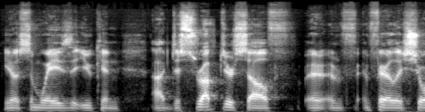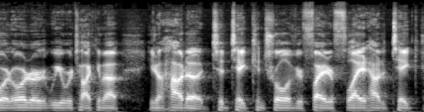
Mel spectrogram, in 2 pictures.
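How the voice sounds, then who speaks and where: A man's voice: deep voice, level tone, fairly quick, few pauses, fairly bright tone. A man hosting a conversational motivational discussion, reflectively restating and building on points. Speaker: host.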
